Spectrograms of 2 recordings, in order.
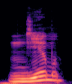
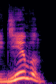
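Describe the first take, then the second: First: Said in the usual way. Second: ДЕМОН asked with pitch jumping up; questioning. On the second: A narrator's reading. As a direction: make ДЕМОН a curious question, higher. Goblin asks, Frundarok answers. («демон» с вопросительной интонацией)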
